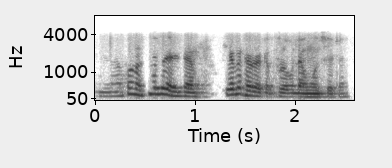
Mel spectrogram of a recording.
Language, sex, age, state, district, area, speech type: Odia, male, 18-30, Odisha, Kalahandi, rural, conversation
